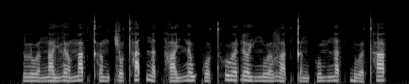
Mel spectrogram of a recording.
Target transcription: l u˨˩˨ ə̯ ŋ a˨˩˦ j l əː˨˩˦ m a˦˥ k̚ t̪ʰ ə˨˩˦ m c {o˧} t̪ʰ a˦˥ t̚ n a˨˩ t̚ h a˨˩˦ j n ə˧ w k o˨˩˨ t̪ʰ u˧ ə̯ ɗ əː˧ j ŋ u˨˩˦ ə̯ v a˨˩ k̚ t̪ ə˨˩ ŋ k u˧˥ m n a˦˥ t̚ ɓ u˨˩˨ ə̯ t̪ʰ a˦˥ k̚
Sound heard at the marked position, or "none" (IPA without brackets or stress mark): o˨˩˦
